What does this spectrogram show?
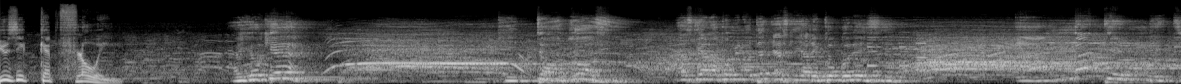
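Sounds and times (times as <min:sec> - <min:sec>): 
speech: 0:00.0 - 0:01.3, 0:02.3 - 0:03.2, 0:05.0 - 0:09.4
concert audience cheering and whooping: 0:03.2 - 0:06.0, 0:09.1 - 0:11.8.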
